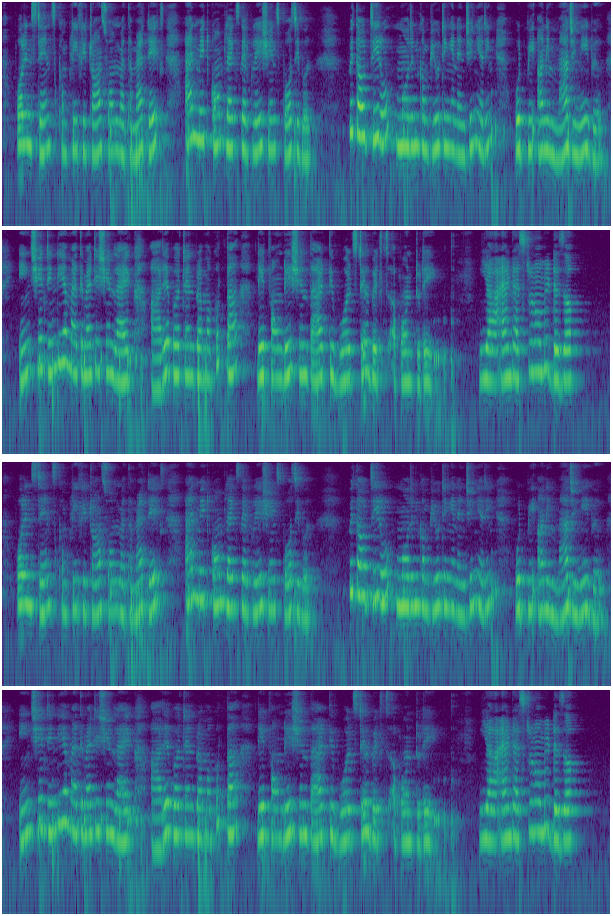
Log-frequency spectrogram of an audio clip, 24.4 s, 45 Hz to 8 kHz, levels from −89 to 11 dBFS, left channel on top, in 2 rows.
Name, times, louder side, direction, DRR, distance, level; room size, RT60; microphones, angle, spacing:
voice 1, 0.3-6.2 6.9-12.3 12.5-16.9 17.3-21.0, left 2 dB, 65° left, 8 dB, 0.9 m, -20 dB
voice 2, 21.7-23.6, left 1 dB, 15° left, 5 dB, 0.8 m, -18 dB
19.0 x 16.5 x 2.3 m, 0.77 s
head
